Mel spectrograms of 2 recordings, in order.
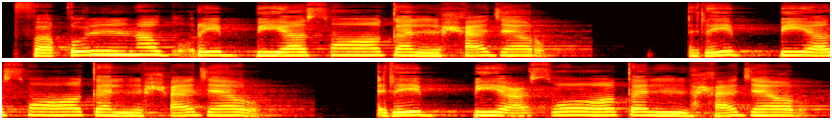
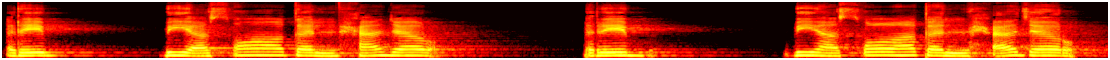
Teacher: ایسا لگ رہا ہے کہ ہم تشدید والے با کو پڑھ رہے ہیں، جزم والا با تشدید والے با میں مدغم ہو رہا ہے۔ اگر اس کو ایسے پڑھیں، رِبْ بِعَصَاكَ الْحَجَرَ، رِبْ بِعَصَاكَ الْحَجَرَ، الگ الگ کر کے، تو یہ غلط ہو جائے گا۔ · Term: ادغام مثلین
